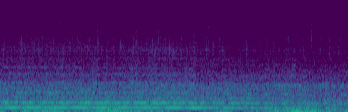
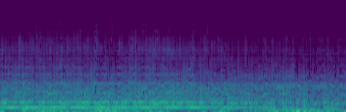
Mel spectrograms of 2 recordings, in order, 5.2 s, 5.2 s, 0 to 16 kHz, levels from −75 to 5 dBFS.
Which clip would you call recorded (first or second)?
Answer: first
